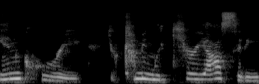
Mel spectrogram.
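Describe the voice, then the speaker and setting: Lively intonation in a somewhat breathy voice. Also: woman. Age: 60s. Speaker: author and counselor of fathers. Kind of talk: interview conversation.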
